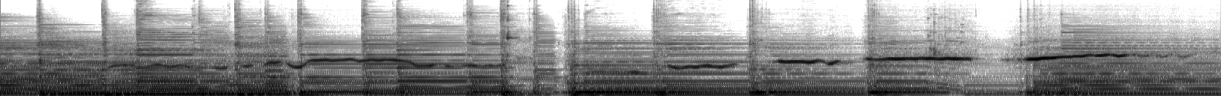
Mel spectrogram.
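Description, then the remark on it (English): Someone whistles a tune with their lips, a thin wavering melody that climbs higher toward the end, carried over steady strummed instrumental accompaniment with no talking. “You brought a second instrument with you. Yeah, but my lips were so dry and I couldn't really do it.”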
